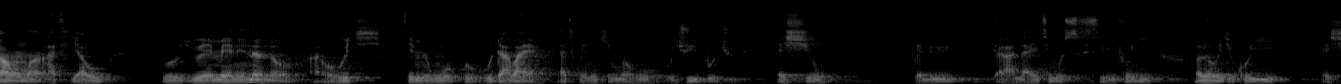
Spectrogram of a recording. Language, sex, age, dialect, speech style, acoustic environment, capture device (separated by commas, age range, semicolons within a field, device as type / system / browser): Yoruba, male, 35-44, Nigeria - Lagos Yoruba, focused, silence, mobile / Linux / Chrome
